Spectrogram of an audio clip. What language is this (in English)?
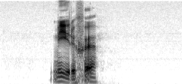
Swedish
